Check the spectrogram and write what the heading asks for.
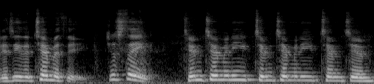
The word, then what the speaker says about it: Timoney: tum me it is either Timothy just think Tim timy Tim timy Tim Tim T Tim yeah I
